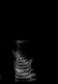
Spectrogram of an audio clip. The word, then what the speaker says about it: Toth: It's the bane of my existence because it's actually Toth, rhymes with both.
